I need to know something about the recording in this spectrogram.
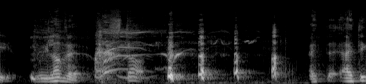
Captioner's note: laughing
